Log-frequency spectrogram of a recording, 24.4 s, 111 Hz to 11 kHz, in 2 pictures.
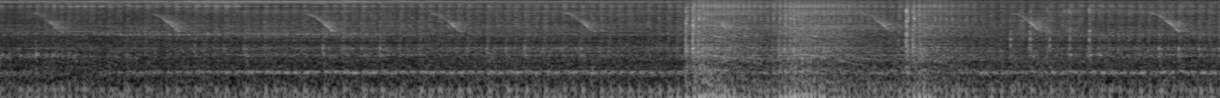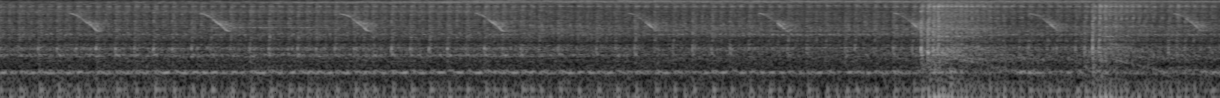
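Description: A used motorcycle with about 47,300 km, engine in good condition, idling steadily nearby with a constant low rumble and a regular ticking rhythm, briefly rising in a couple of short revs.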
